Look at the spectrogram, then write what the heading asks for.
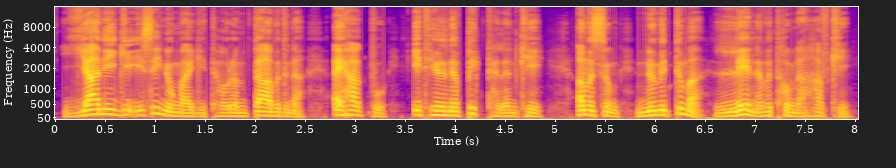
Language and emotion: Manipuri, happy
